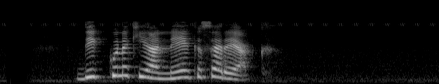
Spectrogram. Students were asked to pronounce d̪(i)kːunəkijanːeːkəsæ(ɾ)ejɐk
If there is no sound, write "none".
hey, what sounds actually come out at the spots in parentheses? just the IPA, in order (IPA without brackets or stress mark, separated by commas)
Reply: i, ɾ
